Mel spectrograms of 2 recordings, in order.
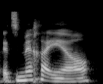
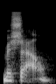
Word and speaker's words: Mechael: It's Mechael in Arabic. And when my dad immigrated to America, he spelled it Mechael and then decided to pronounce it Mechael to make it easier for people to say.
